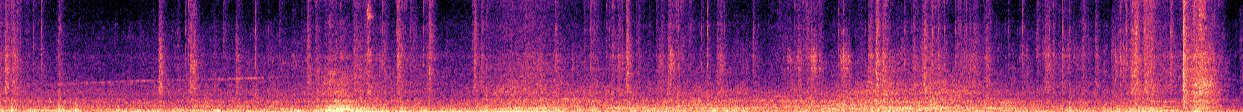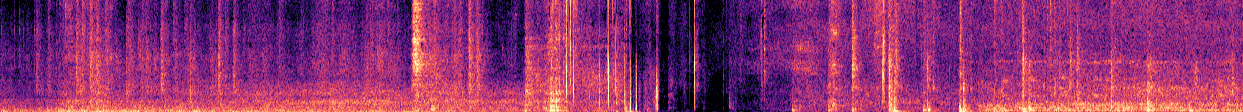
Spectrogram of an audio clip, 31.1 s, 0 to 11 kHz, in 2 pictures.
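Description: Interior sound of an ADL Enviro400H MMC hybrid double-decker bus with BAE hybrid drive: a loud low rumble with a motor whine that rises and falls as the bus moves at low speed. About three quarters of the way through the sound drops briefly to near quiet, followed by a few knocks.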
